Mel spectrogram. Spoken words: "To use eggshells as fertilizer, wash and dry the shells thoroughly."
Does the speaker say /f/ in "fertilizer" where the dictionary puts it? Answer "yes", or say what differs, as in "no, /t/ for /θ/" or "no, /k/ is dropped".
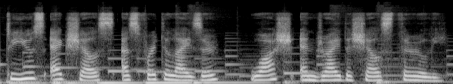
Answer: yes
